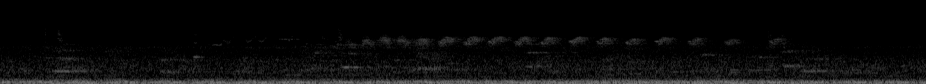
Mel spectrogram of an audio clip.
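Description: A bird chirping in a quick run of about a dozen short high chirps, three or so a second, starting a few seconds in, with a few single chirps around it, over a steady low rumble.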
